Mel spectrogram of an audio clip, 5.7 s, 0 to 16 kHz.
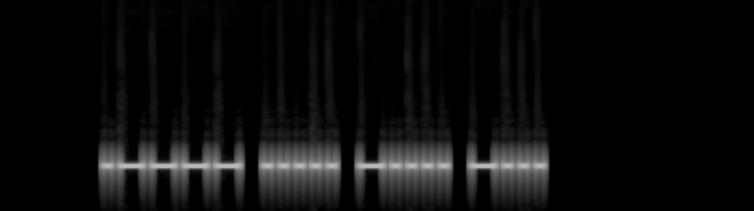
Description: Morse code, heard as a keyed tone, about 20 wpm, 700 Hz. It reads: 156B
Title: Four Challenging Letter-Number Combinations 20wpm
